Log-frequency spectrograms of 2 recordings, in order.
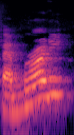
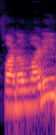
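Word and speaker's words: February: लेकिन आप इंग्लिश बोल रहे हैं तो फरवरी नहीं बोल सकते हैं, आपको क्या बोलना होगा, फेब्रुअरी। क्लियर।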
